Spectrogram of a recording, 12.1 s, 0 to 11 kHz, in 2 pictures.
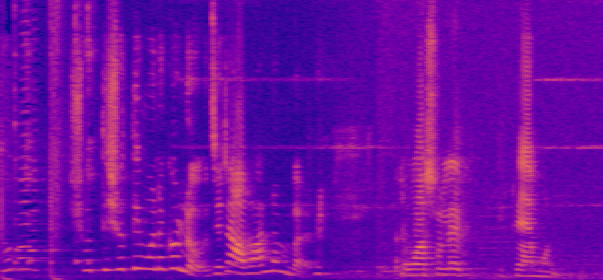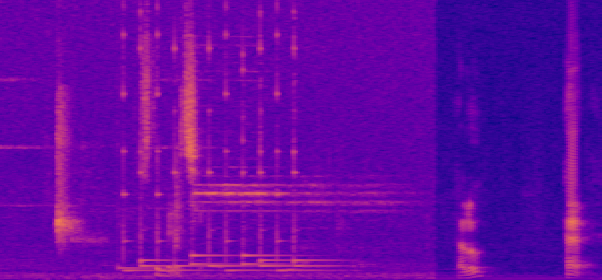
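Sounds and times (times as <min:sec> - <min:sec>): mobile phone ringtone: 0:07.2 - 0:09.9.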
